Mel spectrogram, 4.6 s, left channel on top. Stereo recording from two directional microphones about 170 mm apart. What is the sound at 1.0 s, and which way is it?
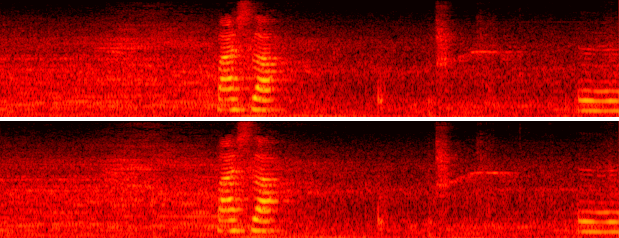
Music, 60° right (ahead or behind).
